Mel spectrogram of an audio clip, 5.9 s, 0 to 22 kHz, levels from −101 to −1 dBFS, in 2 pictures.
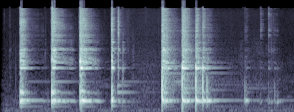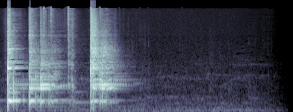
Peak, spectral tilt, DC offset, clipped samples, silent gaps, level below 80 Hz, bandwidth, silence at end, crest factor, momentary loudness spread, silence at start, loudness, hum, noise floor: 0 dBFS; 0.5 dB/octave; under 0.1%; 0.3%; none; -56 dBFS; over 20 kHz; 1.7 s; 18 dB; 9 LU; 0.2 s; -13 LUFS; none; -62 dBFS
